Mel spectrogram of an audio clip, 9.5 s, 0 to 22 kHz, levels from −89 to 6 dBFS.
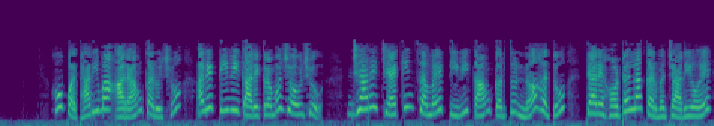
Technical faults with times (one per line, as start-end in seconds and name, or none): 0.00-9.53 AAC compression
